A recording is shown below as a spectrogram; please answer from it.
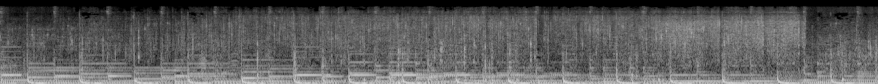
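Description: Chopped garlic frying in a wide wok, sizzling steadily as diced onion, sliced chillies and then diced carrots are tipped in. Background music with a melody and bass line plays throughout.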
